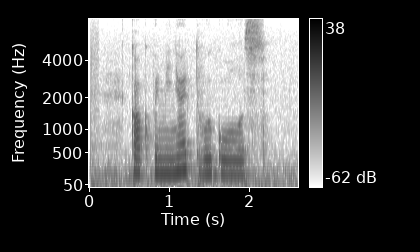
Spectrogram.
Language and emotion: Russian, neutral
